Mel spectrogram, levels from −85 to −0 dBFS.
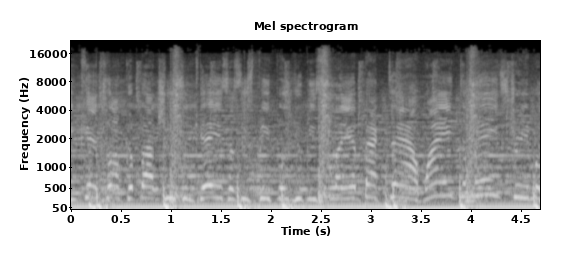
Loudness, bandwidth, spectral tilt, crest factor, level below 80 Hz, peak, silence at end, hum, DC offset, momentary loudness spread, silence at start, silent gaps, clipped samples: -15 LUFS; 19.5 kHz; -4.5 dB/octave; 14 dB; -18 dBFS; 0 dBFS; 0 s; none; under 0.1%; 2 LU; 0 s; none; under 0.1%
